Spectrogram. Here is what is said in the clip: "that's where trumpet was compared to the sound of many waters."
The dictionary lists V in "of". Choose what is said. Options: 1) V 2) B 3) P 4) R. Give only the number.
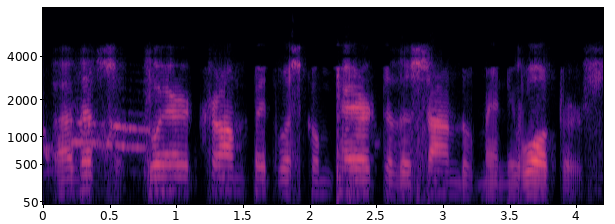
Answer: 1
